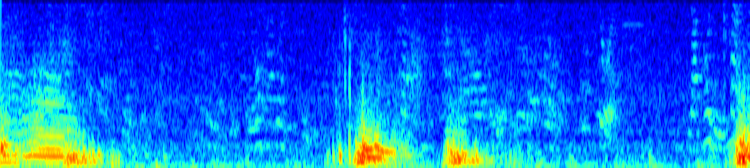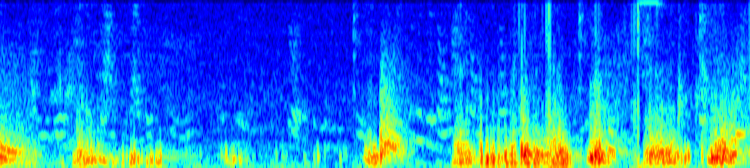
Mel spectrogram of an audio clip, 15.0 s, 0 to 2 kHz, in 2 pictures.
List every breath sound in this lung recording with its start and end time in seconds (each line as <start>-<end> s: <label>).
3.48-4.00 s: inhalation
4.43-4.91 s: exhalation
7.29-7.78 s: inhalation
8.20-9.15 s: exhalation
